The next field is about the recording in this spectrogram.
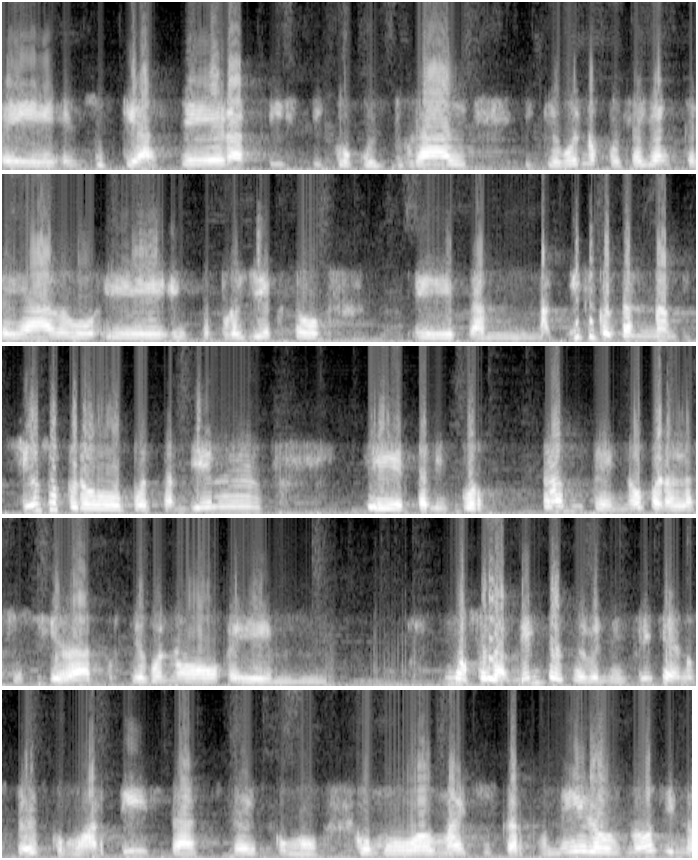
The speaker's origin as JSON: {"language": "Spanish", "country": "Mexico", "said": "muchas veces nos identifican como mexicanos"}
